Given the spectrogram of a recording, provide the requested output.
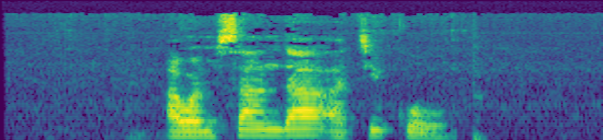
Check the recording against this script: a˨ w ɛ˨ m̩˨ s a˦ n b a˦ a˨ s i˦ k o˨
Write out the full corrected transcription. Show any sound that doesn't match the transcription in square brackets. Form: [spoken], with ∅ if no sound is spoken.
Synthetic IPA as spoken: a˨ w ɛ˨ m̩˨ s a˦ n [d] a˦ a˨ [t] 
